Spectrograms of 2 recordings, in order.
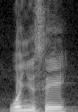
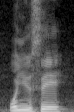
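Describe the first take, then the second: No difference in how they are said.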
